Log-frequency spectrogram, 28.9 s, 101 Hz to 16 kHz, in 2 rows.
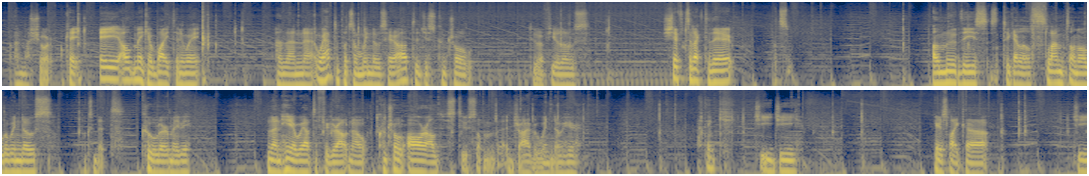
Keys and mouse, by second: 0.7 middle click, 1.0 a, 1.5 b, 3.0 g, 4.1 3, 4.7 ctrl+r, 7.0 click, 7.4 2, 7.6 click, 8.8 ctrl+shift+click, 10.5 click, 12.5 ctrl+shift+drag, 13.7-15.3 drag, 15.5 2, 15.8 click, 16.6 click, 16.8 middle click, 18.7 3, 19.4 ctrl+r, 20.4 3, 20.7 click, 21.6 click, 22.4 middle click, 23.7 1, 24.1 g, 25.4 3, 25.7 click, 26.6 shift+click, 26.9 shift+click, 27.9 2, 28.6 g.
